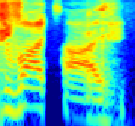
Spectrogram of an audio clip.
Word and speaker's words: Vaitai: Vaitai. I knew it was Vaitai. Yes. And then his Wisniewski partner on the left side isn't exactly easy to pronounce either.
